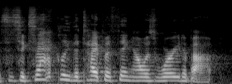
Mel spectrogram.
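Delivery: high, loud little raven voice. Game master voicing a raven perched on a player's shoulder: little raven voice. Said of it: "in his little raven voice".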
